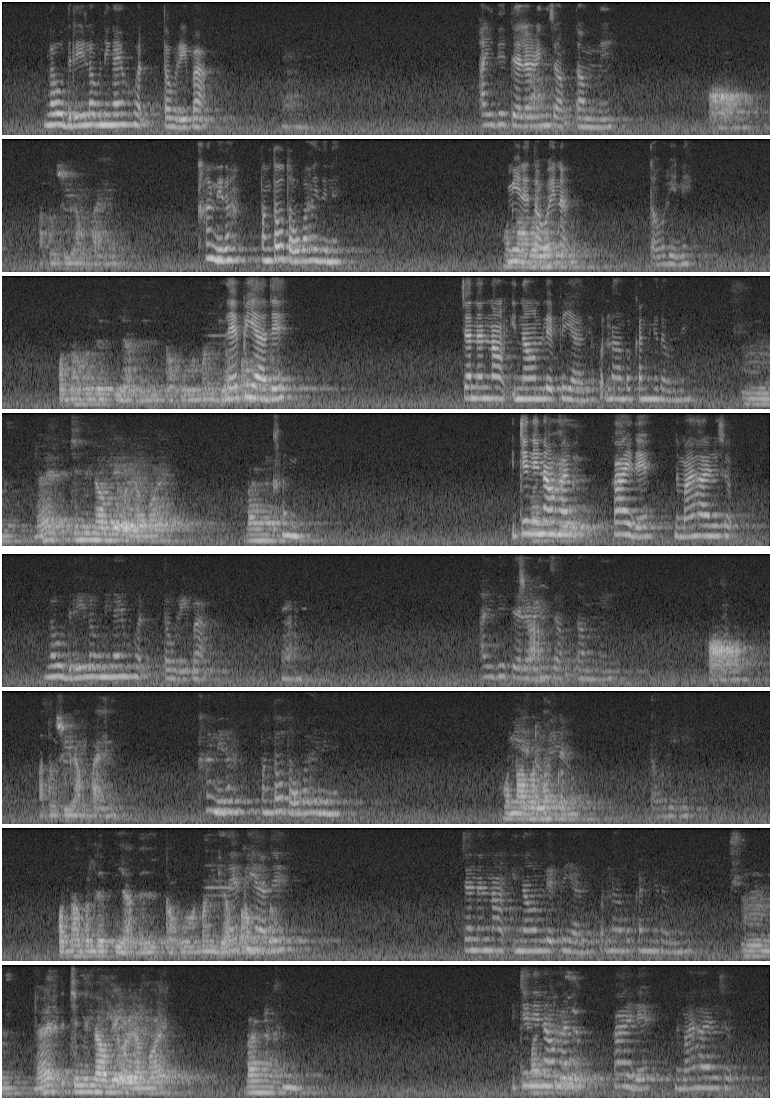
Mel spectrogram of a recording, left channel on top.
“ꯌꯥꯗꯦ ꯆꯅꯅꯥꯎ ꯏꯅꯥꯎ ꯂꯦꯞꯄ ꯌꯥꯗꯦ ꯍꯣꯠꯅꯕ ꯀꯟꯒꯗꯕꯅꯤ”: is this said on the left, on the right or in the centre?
Left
